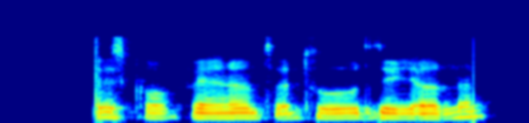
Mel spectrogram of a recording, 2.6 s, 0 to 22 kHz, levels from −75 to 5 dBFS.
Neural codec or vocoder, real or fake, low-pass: codec, 24 kHz, 0.9 kbps, WavTokenizer, medium speech release version 2; fake; 7.2 kHz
